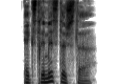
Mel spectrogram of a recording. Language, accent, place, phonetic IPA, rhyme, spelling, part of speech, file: German, Germany, Berlin, [ɛkstʁeˈmɪstɪʃstɐ], -ɪstɪʃstɐ, extremistischster, adjective, De-extremistischster.ogg
- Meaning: inflection of extremistisch: 1. strong/mixed nominative masculine singular superlative degree 2. strong genitive/dative feminine singular superlative degree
